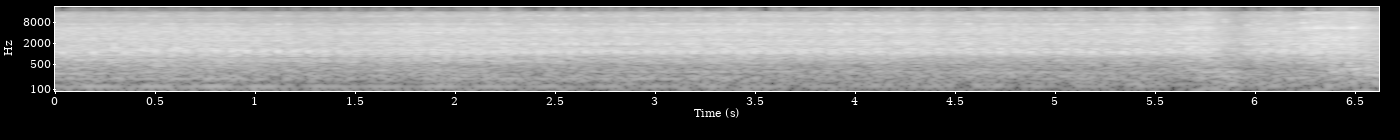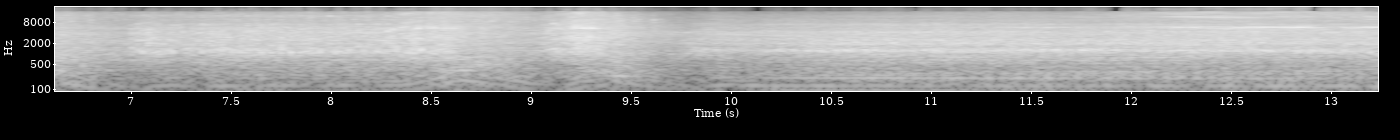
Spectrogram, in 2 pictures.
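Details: First-gen 12-valve Cummins diesel truck idling after Pusher system install for more boost; steady even clatter with brief dips from nearby handling, no knocks or misses; runs great.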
